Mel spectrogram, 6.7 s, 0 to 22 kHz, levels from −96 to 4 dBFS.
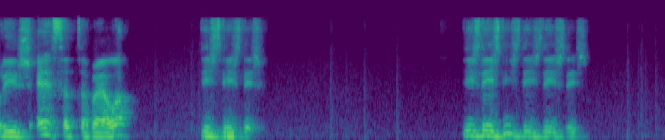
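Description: Nothing here gives a listener anything to flag, as the speech runs its whole course without a single technical fault turning up.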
